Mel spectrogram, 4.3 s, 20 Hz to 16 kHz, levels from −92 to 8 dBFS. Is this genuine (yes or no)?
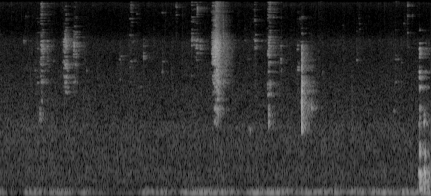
yes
